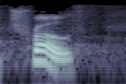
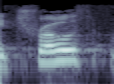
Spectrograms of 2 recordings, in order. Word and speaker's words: troth: And then the second word, I plight thee my troth. They say troth rhymes with oath.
